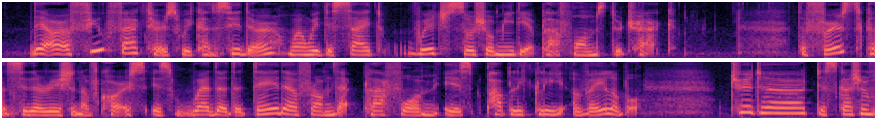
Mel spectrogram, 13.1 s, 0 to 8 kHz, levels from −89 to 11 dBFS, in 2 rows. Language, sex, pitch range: English, female, 200-255 Hz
